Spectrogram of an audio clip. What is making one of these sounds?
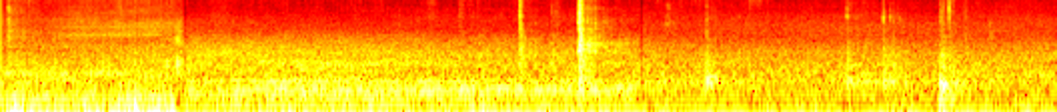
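A metal latch clicks shut.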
